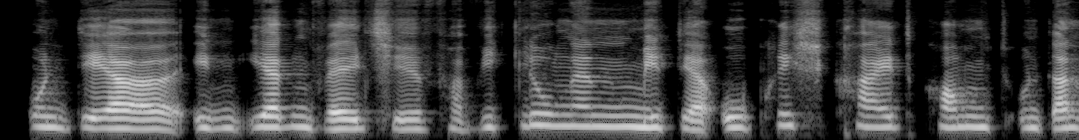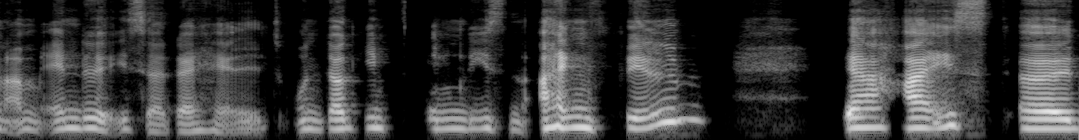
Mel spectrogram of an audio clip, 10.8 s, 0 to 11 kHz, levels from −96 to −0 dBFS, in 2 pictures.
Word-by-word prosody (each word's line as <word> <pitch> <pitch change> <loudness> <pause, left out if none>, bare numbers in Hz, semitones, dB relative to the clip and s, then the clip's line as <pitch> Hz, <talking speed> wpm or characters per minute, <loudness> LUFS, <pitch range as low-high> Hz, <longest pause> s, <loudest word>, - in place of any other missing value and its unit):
Und 210 -3 -5
der 185 -3 +6
in 195 -2 -6
irgendwelche 180 -5 +1
Verwicklungen 225 +5 -3
mit 210 -1 +1
der 170 -4 0
Obrigkeit 215 0 -5
kommt 210 -1 -3
und 200 -1 -9
dann 195 0 +2
am 175 - -9
Ende 185 +2 -5
ist 175 +2 -14
er 130 - -11
der 135 -1 -8
Held. 140 -3 -15
Und 175 0 -11
da 180 - +4
gibt's 200 +2 -10
dann 185 0 -9
diesen 180 -3 -12
einen 210 -3 +4
Film, 310 - 0 0.7
der 205 0 +5
heißt, 210 +4 +4
äh, 180 -1 +8
195 Hz, 150 wpm, -24 LUFS, 180-215 Hz, 0.7 s, äh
